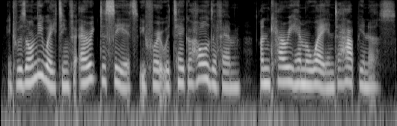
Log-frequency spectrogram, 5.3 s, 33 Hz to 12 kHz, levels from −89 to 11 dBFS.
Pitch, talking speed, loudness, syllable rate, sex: 235 Hz, 250 wpm, -18 LUFS, 6.6 syllables/s, female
